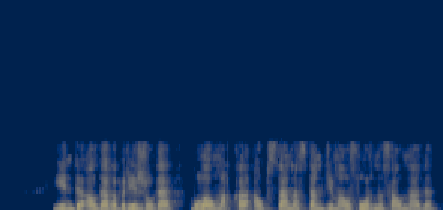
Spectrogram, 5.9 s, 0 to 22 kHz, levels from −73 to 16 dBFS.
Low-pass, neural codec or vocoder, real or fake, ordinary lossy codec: 7.2 kHz; codec, 16 kHz, 4.8 kbps, FACodec; fake; AAC, 32 kbps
